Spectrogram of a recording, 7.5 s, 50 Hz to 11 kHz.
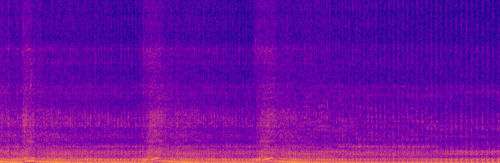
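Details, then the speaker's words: Suzuki ZL600 Eliminator after carb cleaning and balancing, running with no choke: three sharp throttle blips, revs climbing and falling cleanly with no stumble or bog; carbs still likely need upjetting; clean throttle response. "So you can hear the difference there, guys. It's running now with no choke actually. And listen, watch the revs, no hesitation."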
